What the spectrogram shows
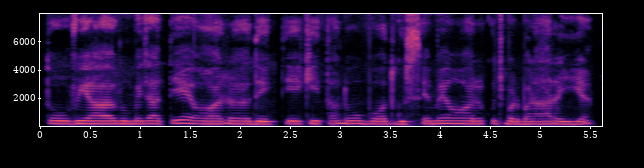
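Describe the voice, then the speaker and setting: A woman's voice: mid-range voice, little pitch movement, a little slow, dark tone. A young woman casually telling a love story, with loose, unscripted narration. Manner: casual, many fillers and restarts.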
